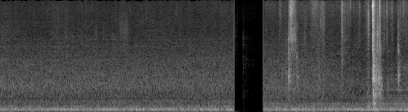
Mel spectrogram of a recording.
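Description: Steady low rumble of outdoor city ambience with distant traffic. It cuts out abruptly for about half a second near the middle, and a few brief knocks sound in the second half.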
